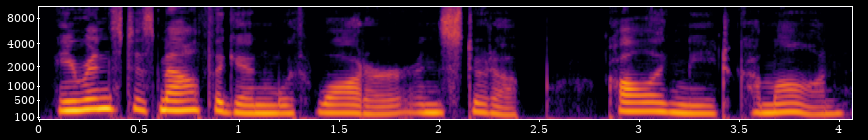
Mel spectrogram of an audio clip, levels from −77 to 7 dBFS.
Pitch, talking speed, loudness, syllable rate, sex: 205 Hz, 220 wpm, -17 LUFS, 4.9 syllables/s, female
